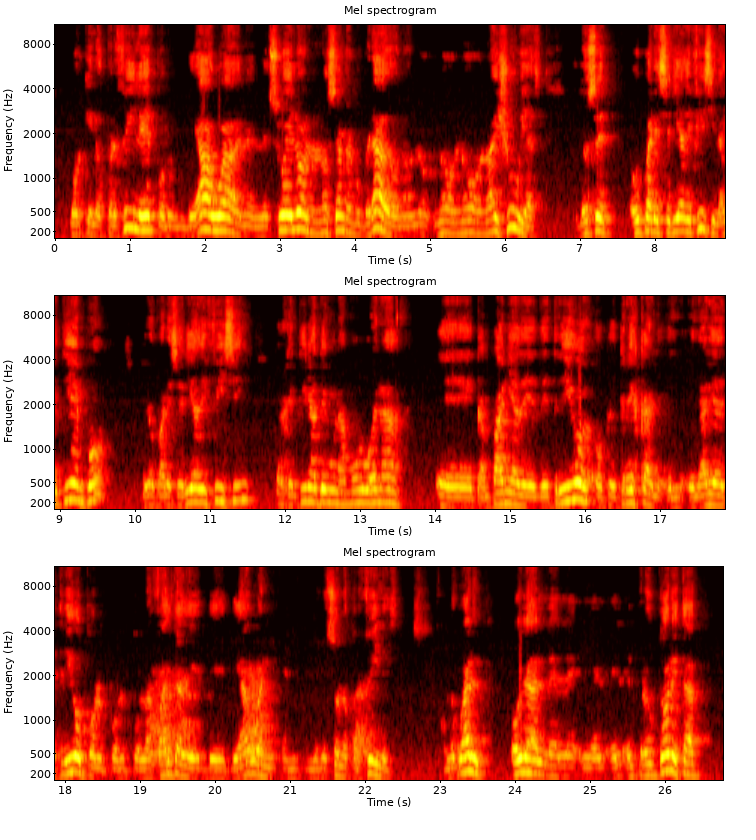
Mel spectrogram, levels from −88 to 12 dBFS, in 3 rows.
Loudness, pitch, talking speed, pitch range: -20 LUFS, 205 Hz, 170 wpm, 170-260 Hz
